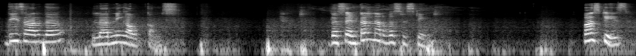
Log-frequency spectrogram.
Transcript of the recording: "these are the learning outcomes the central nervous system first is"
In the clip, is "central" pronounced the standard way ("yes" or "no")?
yes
